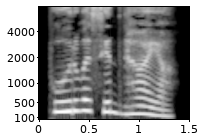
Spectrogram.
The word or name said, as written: ಪುರ್ವಸಿದ್ಧಾಯ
